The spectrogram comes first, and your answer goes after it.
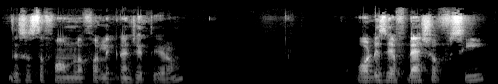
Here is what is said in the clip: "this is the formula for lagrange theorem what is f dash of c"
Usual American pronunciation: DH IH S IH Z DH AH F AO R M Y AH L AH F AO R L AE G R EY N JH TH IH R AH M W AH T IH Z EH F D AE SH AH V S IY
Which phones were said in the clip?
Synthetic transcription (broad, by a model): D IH S IH Z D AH F AO R M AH L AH F AO R L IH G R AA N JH T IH R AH M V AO T IH Z EH F D AE SH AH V S IY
